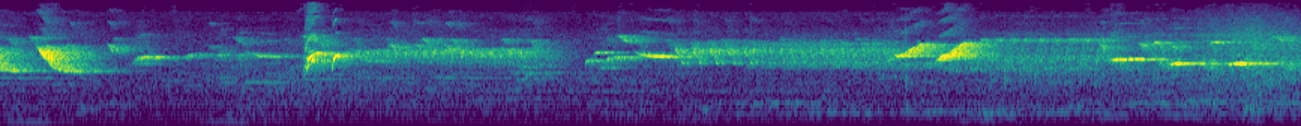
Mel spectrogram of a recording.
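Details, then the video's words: Lemon-coloured male canary singing in bursts, with buzzy rolling trills and brief clear whistles separated by short pauses. "CANARY JANTAN WARNA LEMON CERAH"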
